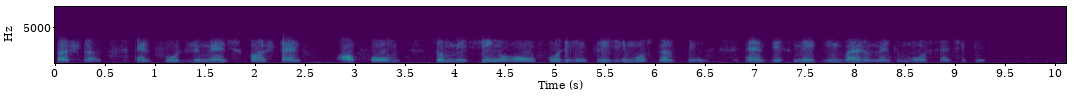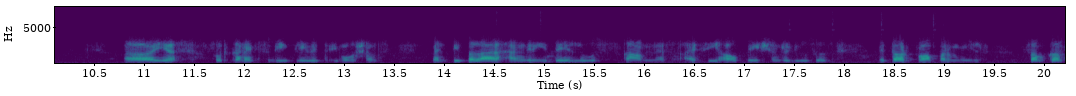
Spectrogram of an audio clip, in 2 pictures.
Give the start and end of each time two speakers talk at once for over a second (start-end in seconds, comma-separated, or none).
none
